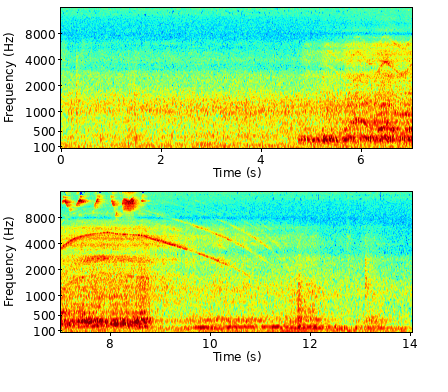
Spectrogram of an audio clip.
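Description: A hand-held electric drill boring into the wooden bridge area of an acoustic guitar top: it runs loudly for about four seconds with a rising and falling whine, then runs again more quietly at a lower pitch for about two seconds.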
